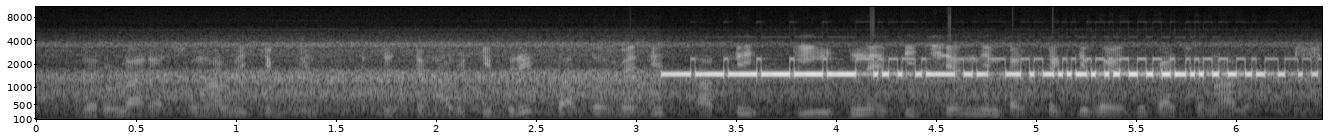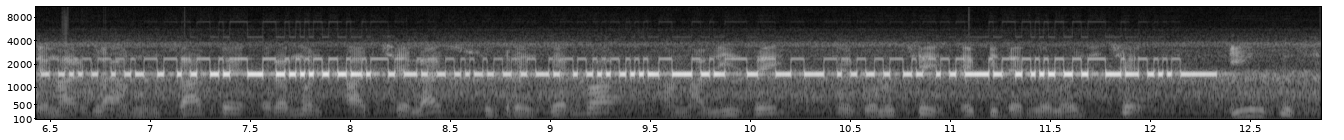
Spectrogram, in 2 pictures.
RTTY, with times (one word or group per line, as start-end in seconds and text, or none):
4.6-6.2 POLYDIPSIA
6.4-6.7 IS
6.9-7.1 A
7.2-9.1 NONSPECIFIC
9.2-10.4 SYMPTOM
10.5-10.9 IN
11.0-12.2 VARIOUS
